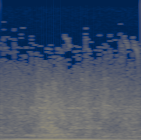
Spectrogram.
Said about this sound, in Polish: No i teraz właśnie słyszeliśmy odgłosy, że tutaj niedaleko jest właśnie lotnisko i ciągle tutaj nad Rosą przelatują samoloty i słychać te odgłosy.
